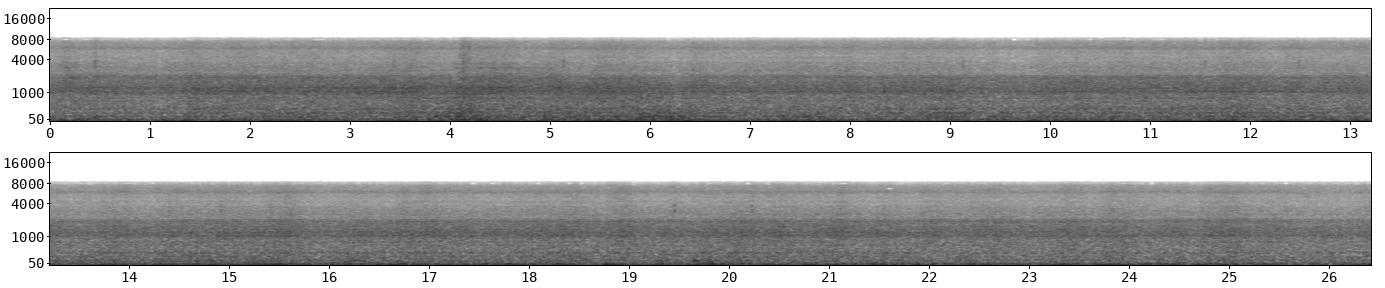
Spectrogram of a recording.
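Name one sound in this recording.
A car's engine hums steadily, heard from inside the car.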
